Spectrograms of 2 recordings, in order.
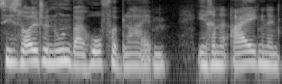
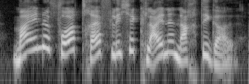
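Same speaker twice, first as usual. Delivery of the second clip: lightly voiced flattering steward; 7 semitones higher than usual. Steward addresses nightingale.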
